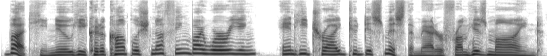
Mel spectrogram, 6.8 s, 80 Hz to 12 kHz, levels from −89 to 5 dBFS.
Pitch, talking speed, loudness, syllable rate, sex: 180 Hz, 165 wpm, -17 LUFS, 3.9 syllables/s, male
